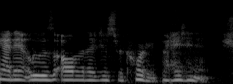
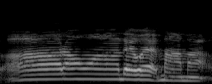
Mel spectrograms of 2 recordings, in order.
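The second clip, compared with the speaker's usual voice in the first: put-on groaning child; 4 dB louder than usual. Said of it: "And the word groans".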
